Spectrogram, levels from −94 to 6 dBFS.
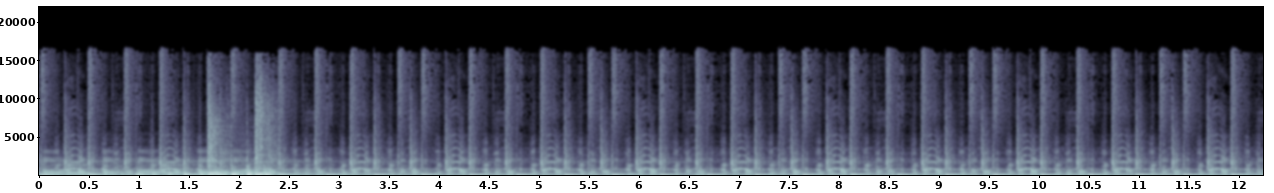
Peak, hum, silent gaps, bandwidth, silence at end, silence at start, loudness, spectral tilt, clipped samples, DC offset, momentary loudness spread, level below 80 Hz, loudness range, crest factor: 0 dBFS; none; none; 17 kHz; 0 s; 0 s; -20 LUFS; -5.5 dB/octave; under 0.1%; under 0.1%; 8 LU; -22 dBFS; 4 LU; 18 dB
